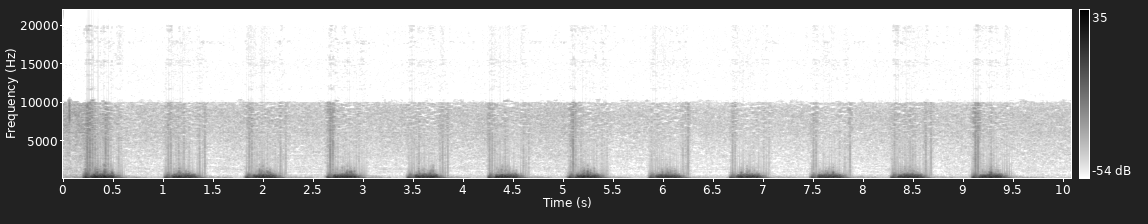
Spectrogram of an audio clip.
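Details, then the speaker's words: Regular heartbeat about 74 per minute with a loud, harsh mid-systolic murmur, as heard in aortic stenosis. "Systolic murmurs can occur in healthy people or in those with heart disease. For example, a loud mid-systolic murmur may be heard in aortic stenosis."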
